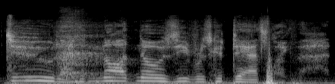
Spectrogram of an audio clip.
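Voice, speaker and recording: A man's voice: medium pitch, a little slow, a crowd in the background, natural voice. A man voicing a dim-witted, laid-back stoner with a drawl in an anime parody. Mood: spaced-out, amused. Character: spaced-out, dim-witted male stoner slacker. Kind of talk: comedic cartoon parody dubbing.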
